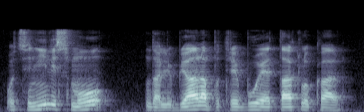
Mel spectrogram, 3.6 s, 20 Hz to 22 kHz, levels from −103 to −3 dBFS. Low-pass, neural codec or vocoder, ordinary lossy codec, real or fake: 7.2 kHz; none; none; real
